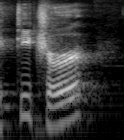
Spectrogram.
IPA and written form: tiʧər (teacher)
